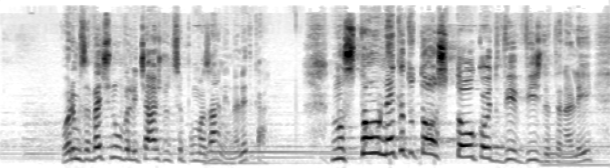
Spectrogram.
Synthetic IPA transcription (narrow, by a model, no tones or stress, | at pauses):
ɡ̥ovɔɾimzɐvɛt͡ʃɛnɛʊvɛlit͡ʃavɐʃot̪sɛpomɐzaniɛnɐlit̪ɐ̥kanost̪ɔlnɛkɐt̪ɔt̪ɔɛst̪ɔlˠkɔjt̪ʊviɛviʒd̪ɐt̪ɛnɐli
